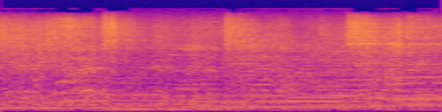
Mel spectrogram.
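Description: Live small-group jazz: a saxophone playing held and moving notes over upright double bass and a drum kit with regular cymbal strokes.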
